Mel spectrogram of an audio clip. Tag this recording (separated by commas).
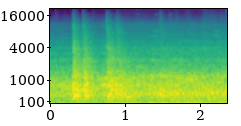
Vehicle, underground, Rail transport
